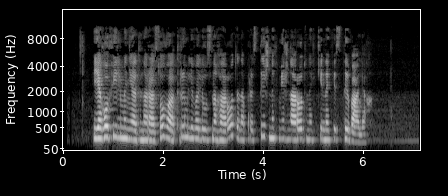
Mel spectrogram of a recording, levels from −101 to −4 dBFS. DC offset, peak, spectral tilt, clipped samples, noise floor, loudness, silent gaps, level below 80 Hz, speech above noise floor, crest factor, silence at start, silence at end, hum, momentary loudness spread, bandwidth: under 0.1%; -10 dBFS; -4 dB/octave; under 0.1%; -67 dBFS; -31 LUFS; none; -86 dBFS; 36 dB; 22 dB; 0.6 s; 0.95 s; none; 12 LU; 11.5 kHz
